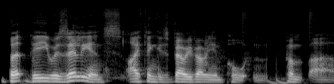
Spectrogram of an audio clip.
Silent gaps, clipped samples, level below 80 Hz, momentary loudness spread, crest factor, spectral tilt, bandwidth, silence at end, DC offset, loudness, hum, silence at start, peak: none; under 0.1%; -54 dBFS; 13 LU; 18 dB; -7 dB/octave; 15 kHz; 0 s; under 0.1%; -22 LUFS; none; 0 s; -4 dBFS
